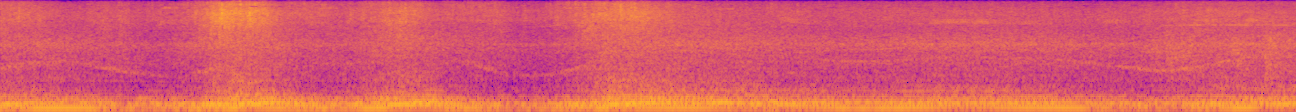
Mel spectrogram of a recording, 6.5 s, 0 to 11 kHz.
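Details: Toyota 1UZ V8 in a Ford Falcon with newly finished glass-pack exhaust: deep even rumble swelling on each throttle blip and settling smoothly, no knocks; normal V8 exhaust.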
